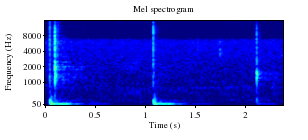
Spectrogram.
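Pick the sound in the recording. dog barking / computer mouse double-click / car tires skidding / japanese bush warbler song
computer mouse double-click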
